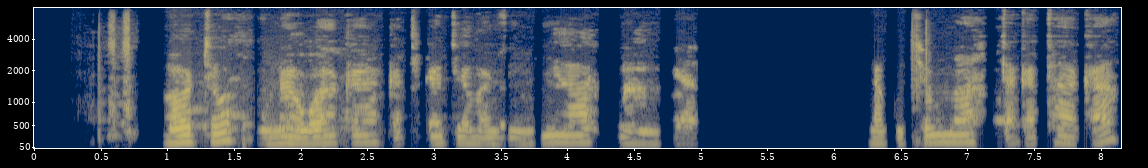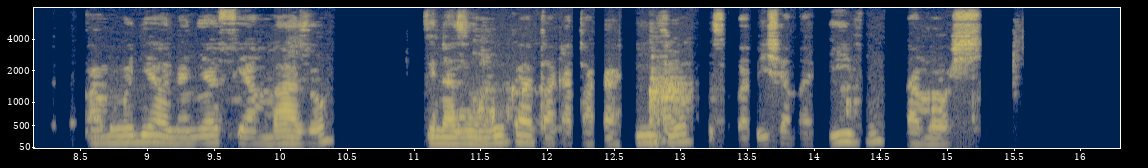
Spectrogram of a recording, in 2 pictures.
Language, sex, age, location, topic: Swahili, male, 18-24, Dar es Salaam, government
